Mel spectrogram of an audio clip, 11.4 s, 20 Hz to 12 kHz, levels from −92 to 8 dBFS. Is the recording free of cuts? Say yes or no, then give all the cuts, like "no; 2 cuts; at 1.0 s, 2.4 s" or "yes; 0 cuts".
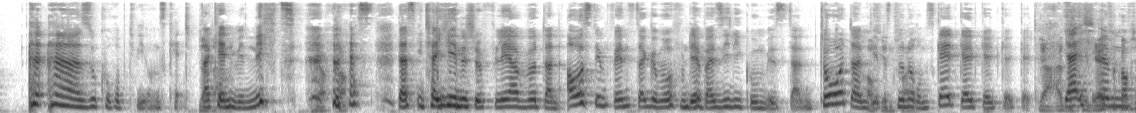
no; 1 cut; at 2.0 s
